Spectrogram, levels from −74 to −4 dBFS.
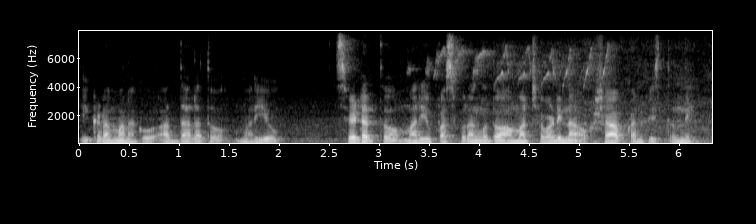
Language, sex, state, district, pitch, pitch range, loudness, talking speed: Telugu, male, Telangana, Mahabubabad, 100 Hz, 95-105 Hz, -20 LUFS, 115 wpm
